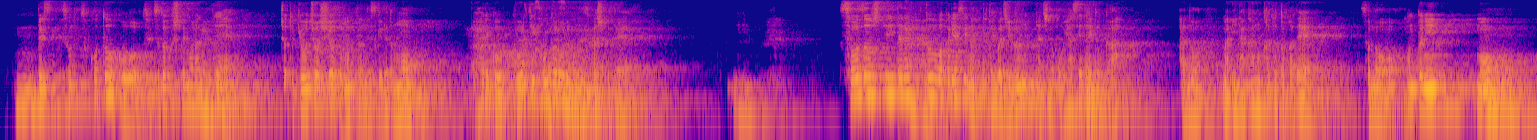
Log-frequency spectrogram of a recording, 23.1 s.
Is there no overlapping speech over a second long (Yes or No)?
No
